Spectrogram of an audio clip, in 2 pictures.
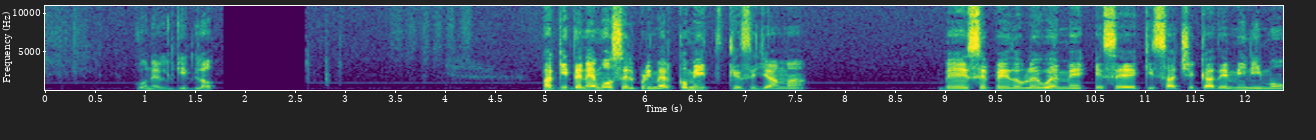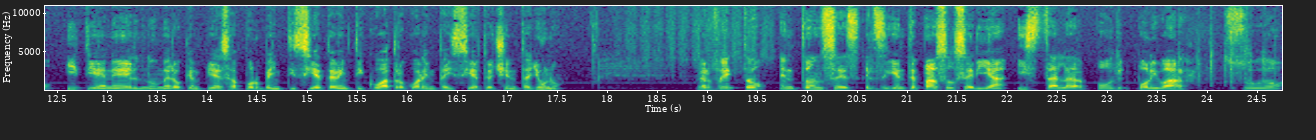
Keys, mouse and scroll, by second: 1.3-3.1 typing, 23.6-24.7 typing.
